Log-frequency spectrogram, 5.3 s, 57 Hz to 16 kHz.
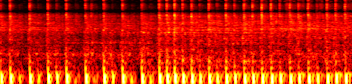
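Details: Honda XBR500 single idling with newly fitted universal Viper silencers (about 6 of 10 loudness): deep, punchy exhaust thumps about four a second, steady, moderately loud; normal idle.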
